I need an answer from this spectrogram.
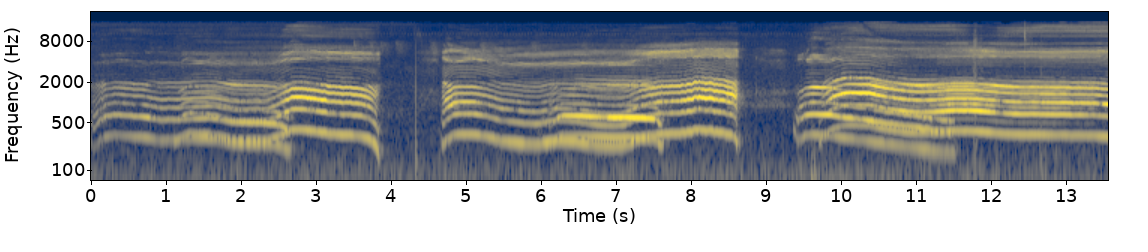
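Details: Domestic cats fighting, biting each other repeatedly: long wavering yowls with rich harmonics, rising and falling, in three drawn-out bouts separated by brief pauses.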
